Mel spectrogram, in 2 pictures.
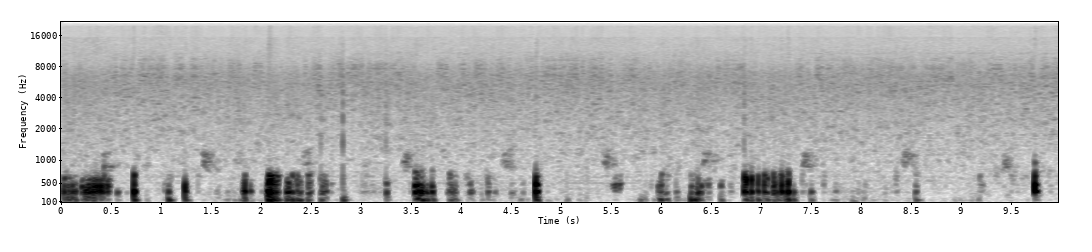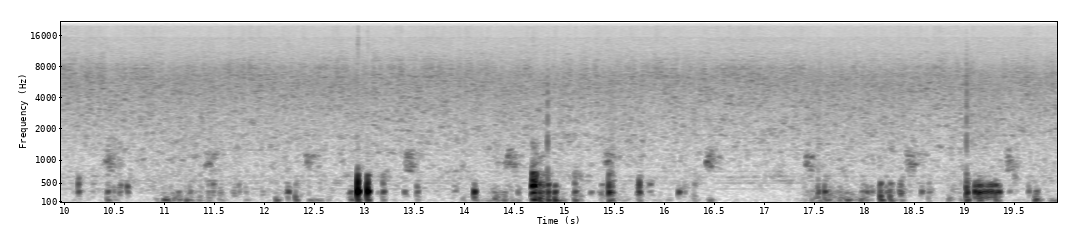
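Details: Fit adult male, stethoscope over the abdomen during digestion of pastry, chicken, curry, bread, milk, eggs and pasta: irregular short gurgles and clicks in bursts with quiet gaps, normal active bowel sounds; heartbeat also recorded.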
